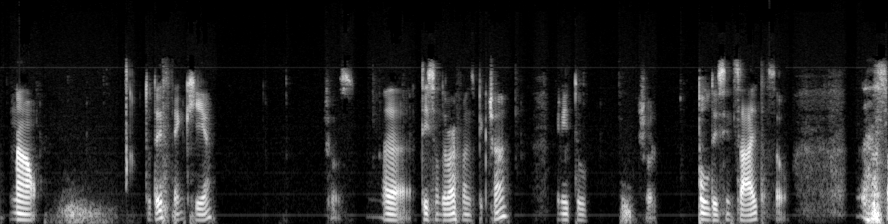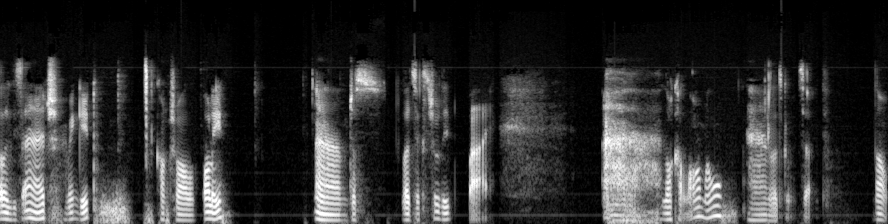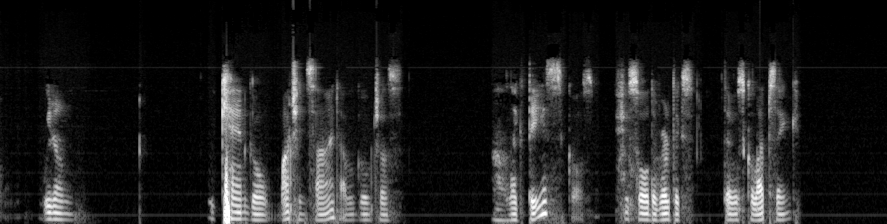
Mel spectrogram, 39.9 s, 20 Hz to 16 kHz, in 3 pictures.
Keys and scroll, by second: 9.9 z.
